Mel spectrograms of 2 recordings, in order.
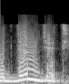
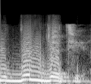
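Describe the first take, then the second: First: الدلجة with a short a after the d; A vowel in الدلجة. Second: الدلجة with a short u after the d; U vowel in الدلجة. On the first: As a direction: say الدلجة as "ad-daljati". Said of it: "وإذا تقرأها بالفتح". (الدلجة بفتح الدال) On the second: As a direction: say الدلجة as "ad-duljati". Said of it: "الدلجة بالضم تقرأها". (الدلجة بضم الدال) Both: Shown as a demonstration.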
